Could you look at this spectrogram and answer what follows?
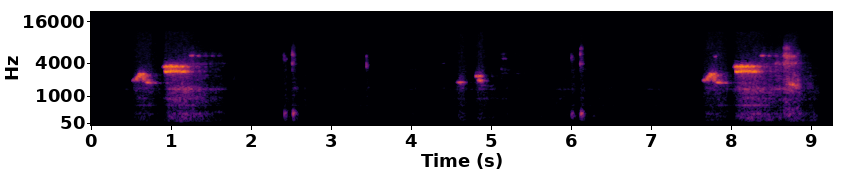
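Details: A thrush sings in spring near the Des Plaines River and shoreline at Glenview: two flute-like, melodic phrases about seven seconds apart, each opening with clear whistles before a rich tumbling flourish (remembered as "ee-oh-lay"), with soft quiet notes between.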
